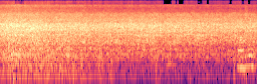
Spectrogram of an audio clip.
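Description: Curry leaves drop into hot oil with fenugreek seeds for a fish gravy and burst into a loud, continuous hissing sputter, close and dense throughout, with no talking.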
